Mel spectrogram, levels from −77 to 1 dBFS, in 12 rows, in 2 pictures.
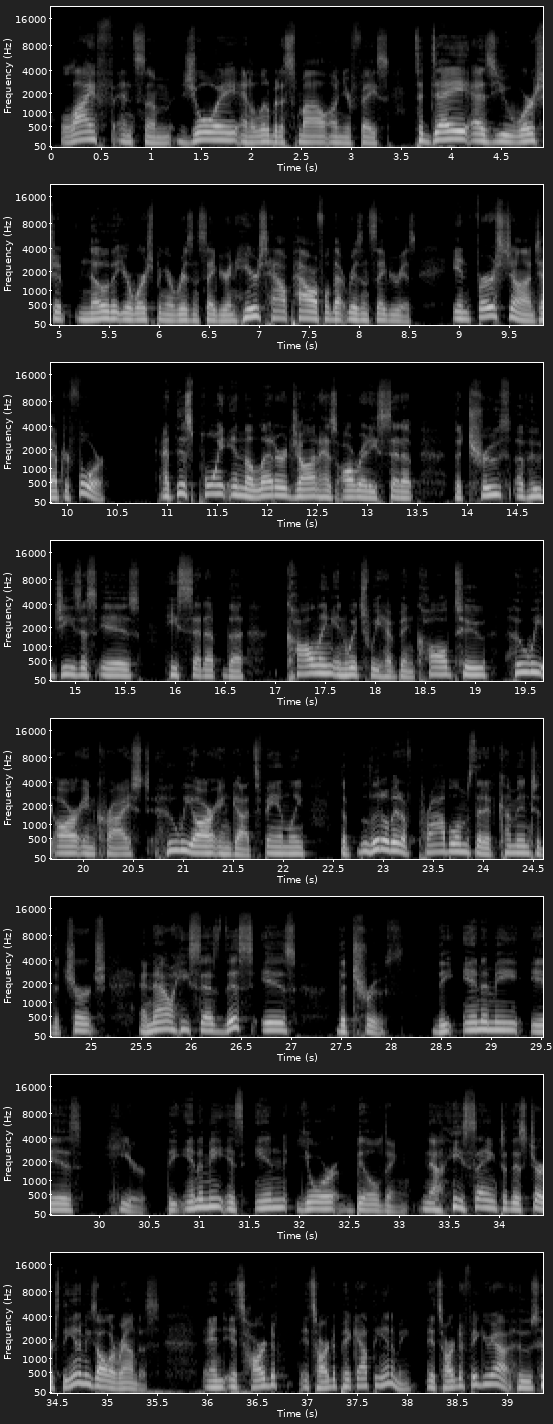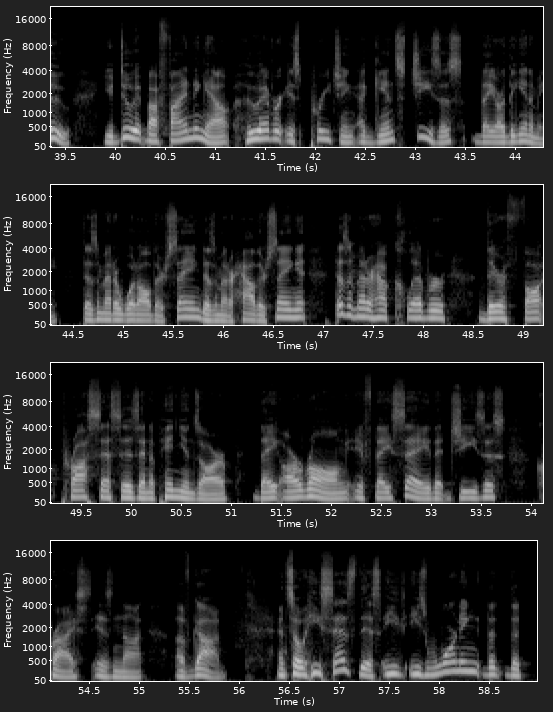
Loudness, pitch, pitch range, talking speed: -28 LUFS, 150 Hz, 130-170 Hz, 200 wpm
